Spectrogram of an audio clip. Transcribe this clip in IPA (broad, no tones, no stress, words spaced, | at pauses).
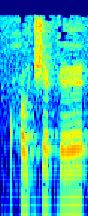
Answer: ħʊt͡ʃæ kɛ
